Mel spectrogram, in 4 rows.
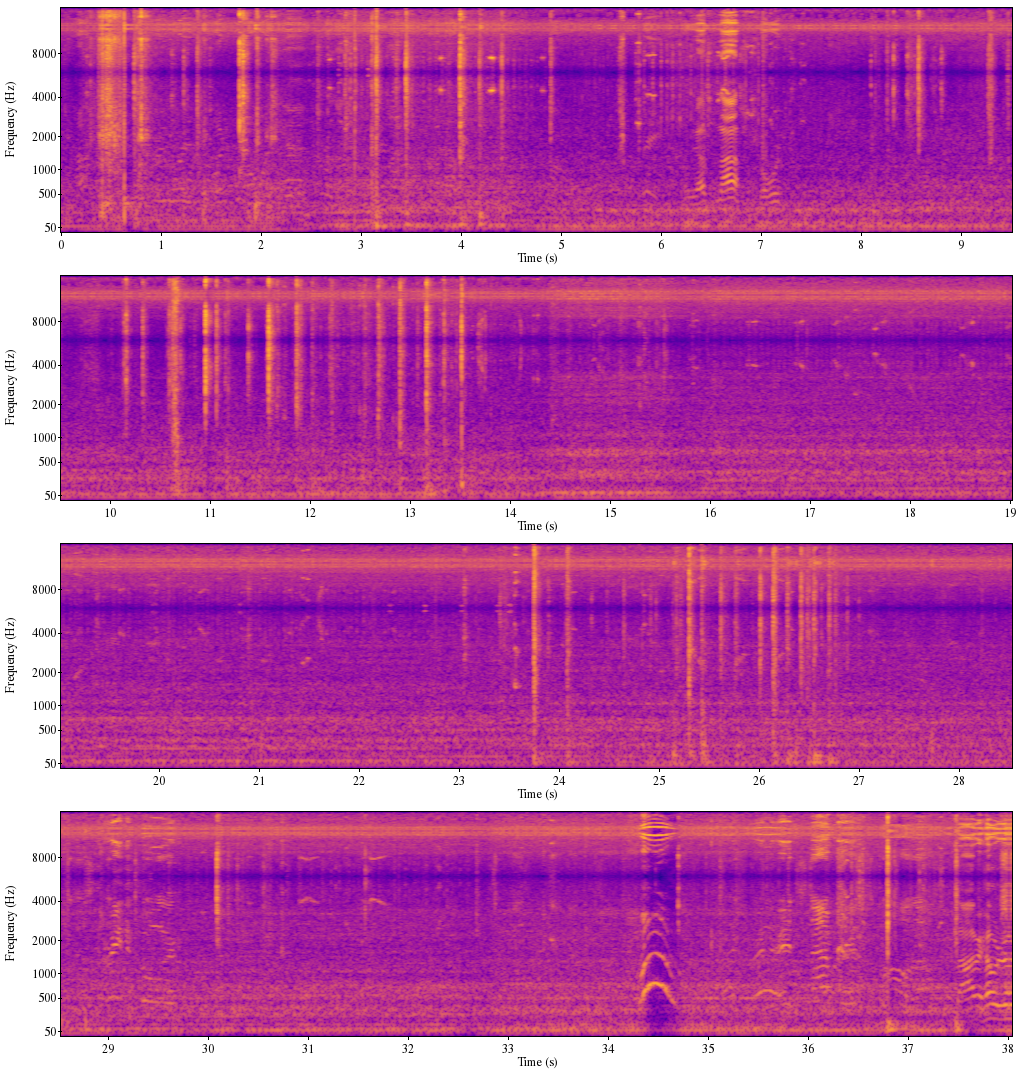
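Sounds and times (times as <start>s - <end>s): boat engine humming: 0.0s - 38.0s
knocks and clicks: 0.4s - 6.4s, 8.1s - 14.5s, 23.1s - 27.2s.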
